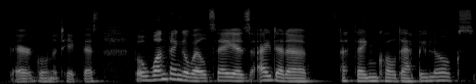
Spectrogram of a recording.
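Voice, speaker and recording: A woman with a Belfast accent speaks at a fairly quick pace with fairly even intonation. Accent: Belfast Northern Irish. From West Belfast, Northern Ireland. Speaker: comedian. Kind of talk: casual chat.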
